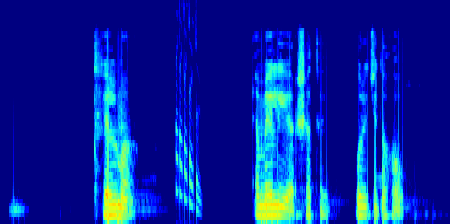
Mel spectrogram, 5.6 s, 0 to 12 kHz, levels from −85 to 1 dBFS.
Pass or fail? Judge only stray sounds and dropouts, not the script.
fail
